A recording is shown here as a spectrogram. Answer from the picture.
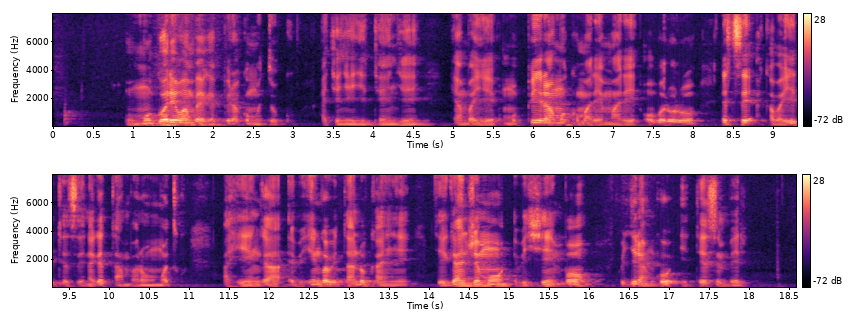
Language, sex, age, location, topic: Kinyarwanda, female, 18-24, Nyagatare, finance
